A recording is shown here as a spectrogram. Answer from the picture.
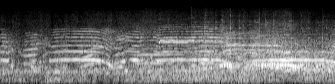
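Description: Crowd of spectators yelling and cheering during a football play, several high voices holding long shouts over one another, growing a little louder as the play goes on.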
